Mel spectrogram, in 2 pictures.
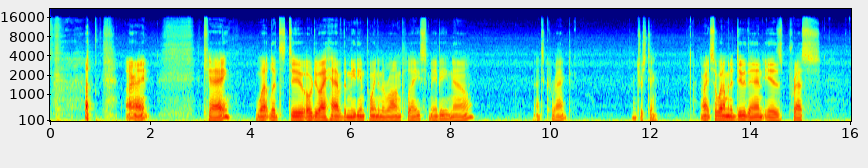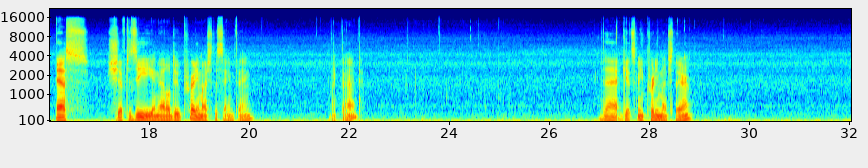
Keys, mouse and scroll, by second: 0.0 e, 0.3 click, 7.8 click, 8.5 Tab, 9.2 click, 11.7 middle click, 12.5-12.8 scroll down 5, 12.8 shift+middle click, 13.3-13.8 scroll up 3, 13.7 middle click, 15.4 click, 19.2 Tab, 19.5 middle click, 21.1 middle click, 22.0 middle click, 22.3-22.7 scroll up 2, 22.7 middle click, 23.1 ctrl+Tab, 27.2 c, 30.0 middle click.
